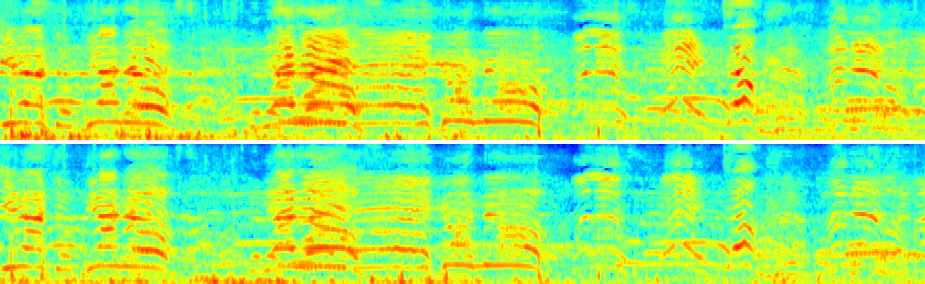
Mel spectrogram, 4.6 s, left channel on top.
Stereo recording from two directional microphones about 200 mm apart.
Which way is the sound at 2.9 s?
20° left (ahead or behind).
